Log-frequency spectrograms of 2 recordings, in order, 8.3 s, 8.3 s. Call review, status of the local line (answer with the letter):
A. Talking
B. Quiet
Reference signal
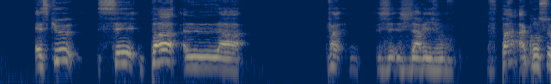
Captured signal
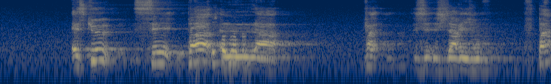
A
